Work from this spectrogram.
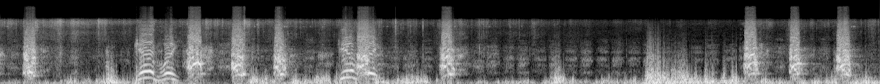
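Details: Pig dog baying up a goat during a catch-and-release hunt: loud, repeated deep barks with drawn-out howling yowls, several harsh bursts close together, and rough handling noise and rustling between them.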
